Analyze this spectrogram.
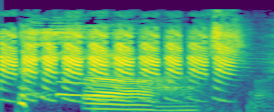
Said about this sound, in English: I heard I was supposed to do the air horn.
